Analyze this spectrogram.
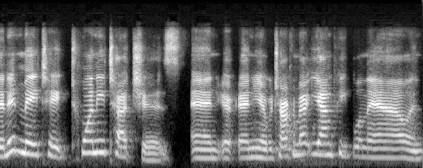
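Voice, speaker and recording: Speaking at a fairly quick pace, a woman with a medium-pitched voice sounds animated, her intonation lively. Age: 60s. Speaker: medical doctor panelist. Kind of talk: town hall panel discussion.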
